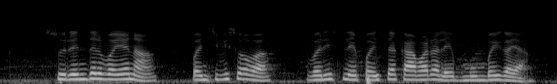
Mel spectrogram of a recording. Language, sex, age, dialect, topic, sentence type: Marathi, female, 31-35, Northern Konkan, banking, statement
